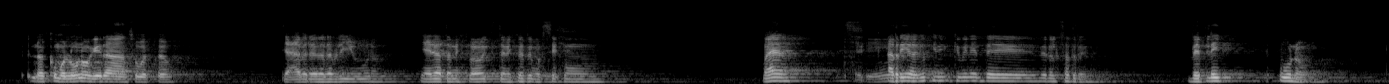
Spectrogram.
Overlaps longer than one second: none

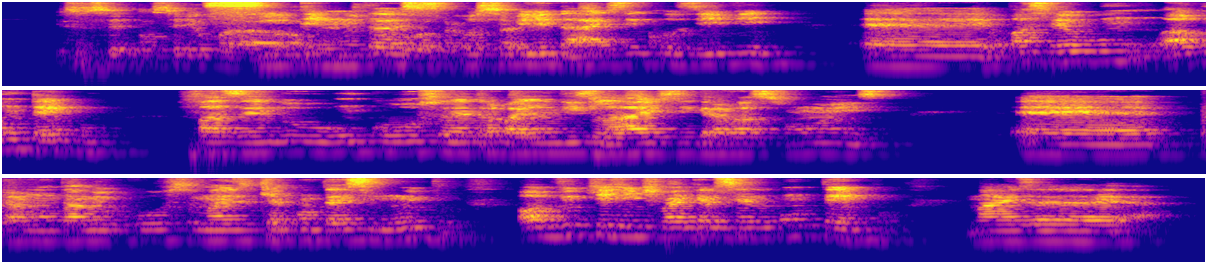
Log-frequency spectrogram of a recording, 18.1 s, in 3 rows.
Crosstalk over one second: present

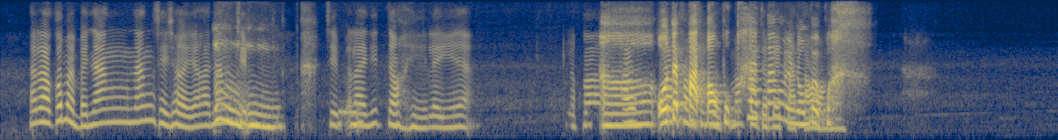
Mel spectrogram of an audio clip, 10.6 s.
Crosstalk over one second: present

